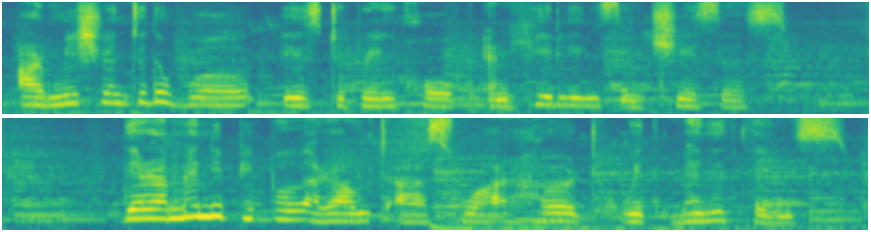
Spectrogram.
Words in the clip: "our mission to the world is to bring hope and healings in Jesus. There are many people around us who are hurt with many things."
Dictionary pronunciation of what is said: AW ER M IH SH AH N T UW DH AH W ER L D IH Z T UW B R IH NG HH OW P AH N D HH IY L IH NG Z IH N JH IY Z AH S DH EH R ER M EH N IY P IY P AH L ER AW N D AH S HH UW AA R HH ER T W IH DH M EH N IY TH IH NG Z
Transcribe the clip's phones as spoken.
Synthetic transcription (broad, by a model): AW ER M IH SH AH N T UW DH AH W ER L D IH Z T UW B R IH NG HH OW P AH N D HH IY L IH NG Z IH N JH IY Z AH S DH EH R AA M EH N IY P IY P AH L ER AW N D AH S HH UW AA R HH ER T W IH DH M EH N IY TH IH NG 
